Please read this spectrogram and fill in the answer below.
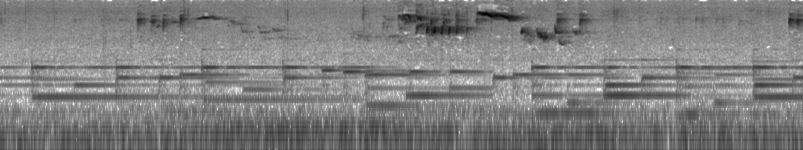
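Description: Soft piano music in slow single notes with birds singing over it: scattered high chirps, then a brief trill and a few quick falling whistles about four to five seconds in, the loudest moments of the clip.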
